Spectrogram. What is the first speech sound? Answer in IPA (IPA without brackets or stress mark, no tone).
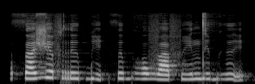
θ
